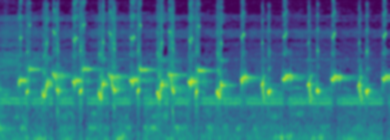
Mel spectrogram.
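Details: Long fighting song of a yellow-vented bulbul, meant to goad other bulbuls to answer: short liquid, up-and-down whistled phrases repeated about three times a second over a steady high hum and faint clicks.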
